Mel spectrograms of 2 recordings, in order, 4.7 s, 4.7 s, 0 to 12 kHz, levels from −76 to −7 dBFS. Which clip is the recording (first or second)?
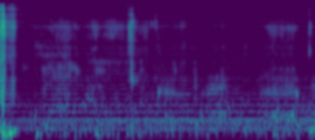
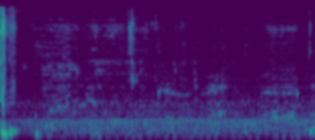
second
